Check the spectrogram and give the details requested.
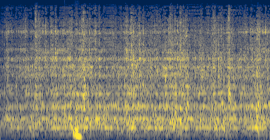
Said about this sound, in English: Here, listen to the spinning sound of the old Edison cylinders that first recorded the sound of the human voice.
